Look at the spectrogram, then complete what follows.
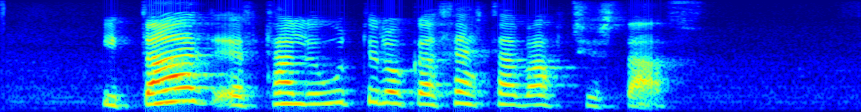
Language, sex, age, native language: Icelandic, female, 60-69, Icelandic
